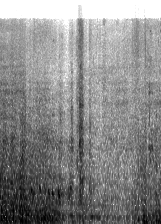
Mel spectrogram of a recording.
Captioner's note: audience laughing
